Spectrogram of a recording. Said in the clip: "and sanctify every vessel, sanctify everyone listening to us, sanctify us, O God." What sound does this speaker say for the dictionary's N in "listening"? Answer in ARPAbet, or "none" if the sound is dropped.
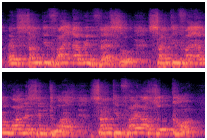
none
